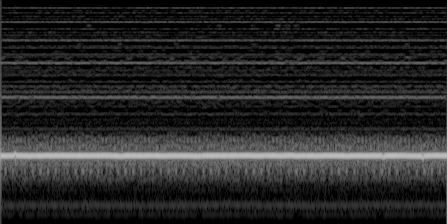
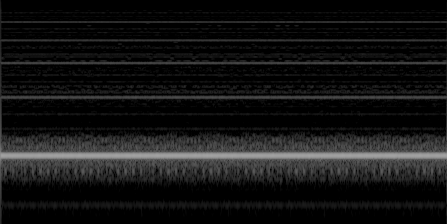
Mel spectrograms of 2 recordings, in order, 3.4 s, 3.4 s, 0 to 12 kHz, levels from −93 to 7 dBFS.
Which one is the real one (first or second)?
second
